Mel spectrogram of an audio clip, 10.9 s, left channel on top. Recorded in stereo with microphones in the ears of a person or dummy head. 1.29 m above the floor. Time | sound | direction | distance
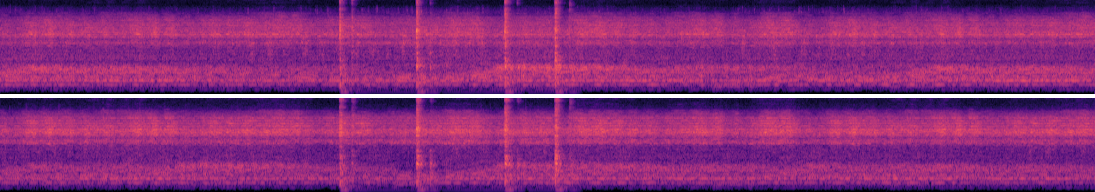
0.0 | an insect | 25° right (ahead or behind) | 1.1 m
3.4 | typing on a keyboard | 20° left (ahead or behind) | 0.6 m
